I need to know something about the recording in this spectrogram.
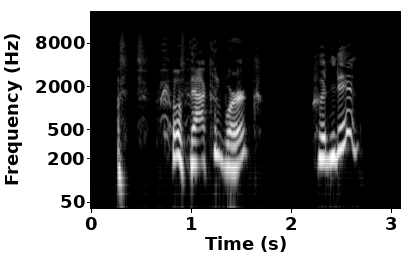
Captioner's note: laughs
